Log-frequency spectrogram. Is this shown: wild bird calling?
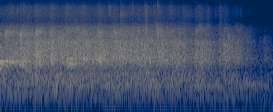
no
